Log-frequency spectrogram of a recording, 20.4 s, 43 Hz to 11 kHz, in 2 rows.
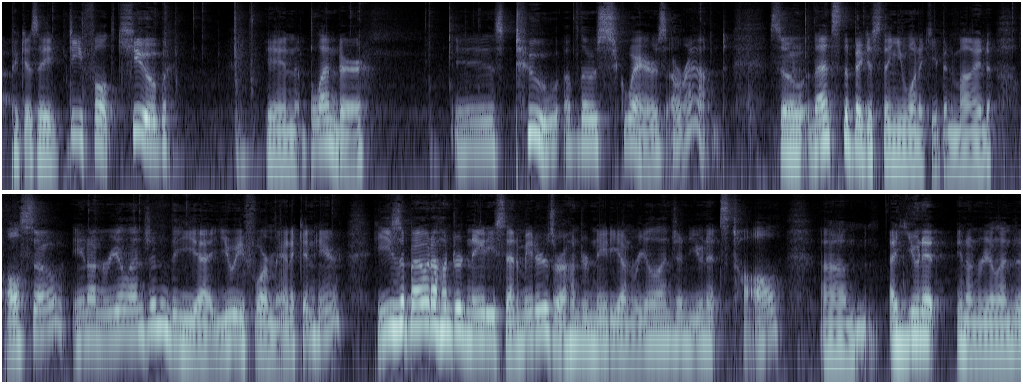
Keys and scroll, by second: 0.6 alt+Tab, 1.4 x, 1.7 x, 2.3 a, 5.4-6.8 typing, 8.3 d, 12.7 a.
